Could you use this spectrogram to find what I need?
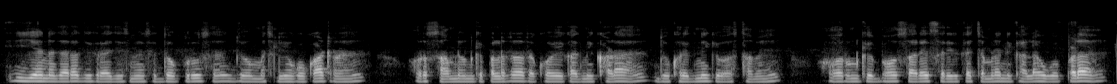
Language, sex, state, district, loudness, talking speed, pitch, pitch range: Hindi, male, Bihar, East Champaran, -24 LUFS, 245 wpm, 135 Hz, 135-145 Hz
